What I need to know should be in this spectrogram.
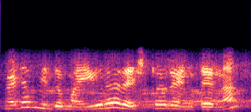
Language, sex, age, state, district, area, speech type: Kannada, female, 18-30, Karnataka, Chamarajanagar, rural, conversation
